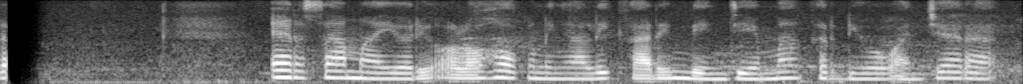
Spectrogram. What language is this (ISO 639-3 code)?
sun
